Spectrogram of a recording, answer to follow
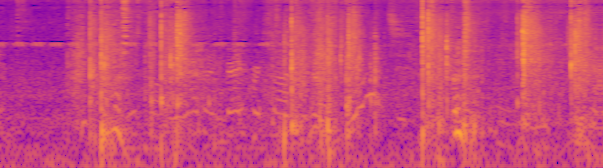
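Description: Armoured sparring: from about a second in, a quick, uneven series of sharp knocks as rattan swords strike shields and armour, with voices mixed in.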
